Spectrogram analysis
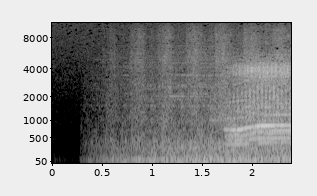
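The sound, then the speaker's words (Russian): A train gathers speed on its way to Moscow, its low rumble building steadily louder, with a sustained whistle-like tone sounding over it near the end. “Поезд набирал ход и увозил гномика в настоящую Москву, далекую, красивую и родную.”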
